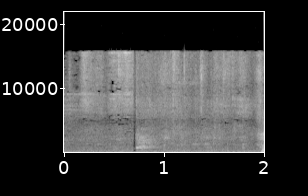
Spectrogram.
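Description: An American Bully puppy gives a short, faint whimper about a second in, over steady background noise.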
